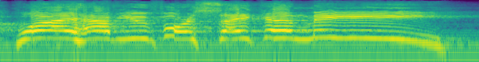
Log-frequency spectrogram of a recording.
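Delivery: high, loud, very slow anguished plea; child crying out to his leaving parents. Acted. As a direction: cry it out like a child abandoned. Dying child cries out to parents.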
